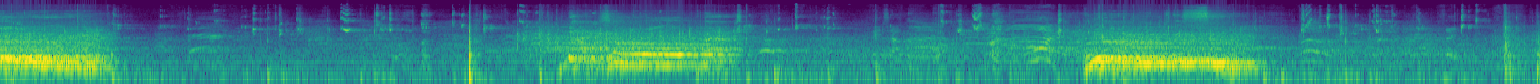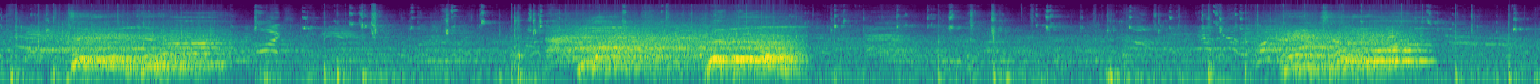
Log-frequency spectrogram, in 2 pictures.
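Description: Basketball game sounds in a gym: a ball bouncing on the hardwood floor and sneakers squeaking. About every five seconds a burst of shouting and cheering from a few voices lasts a second or two as each play finishes.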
